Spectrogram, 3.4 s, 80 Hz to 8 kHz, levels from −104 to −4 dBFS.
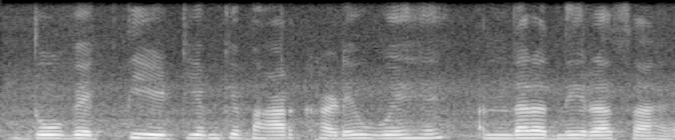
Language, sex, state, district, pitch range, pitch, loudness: Hindi, female, Bihar, Jahanabad, 195-205 Hz, 200 Hz, -16 LUFS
